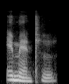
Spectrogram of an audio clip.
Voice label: "Emmental", Indian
